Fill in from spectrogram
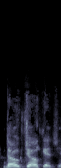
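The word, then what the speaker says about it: Jokić: Do you think how do you think he's gonna mesh there with Nokic or whatever his name is? I can't say his name. Jokic, yes, the Joker, whatever his name is.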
